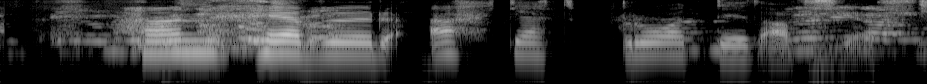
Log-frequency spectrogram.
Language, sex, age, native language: Icelandic, female, 12, Icelandic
